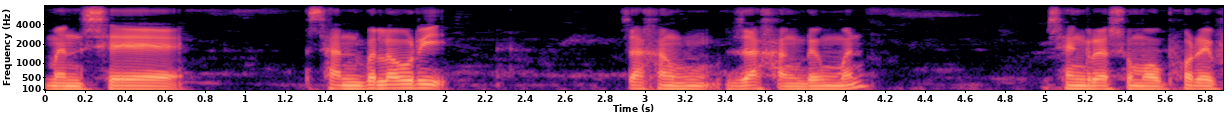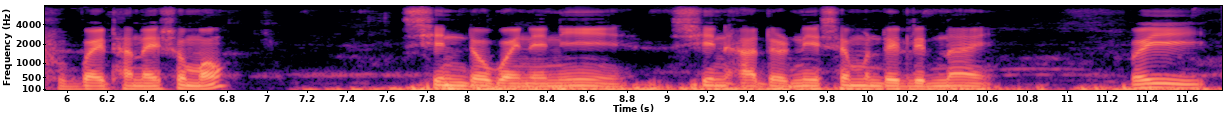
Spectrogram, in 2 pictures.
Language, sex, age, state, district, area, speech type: Bodo, male, 45-60, Assam, Udalguri, urban, spontaneous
